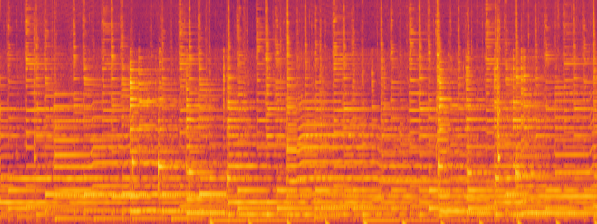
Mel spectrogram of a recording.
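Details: Gentle plucked-string music, harp-like, plays throughout with no animal sounds.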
